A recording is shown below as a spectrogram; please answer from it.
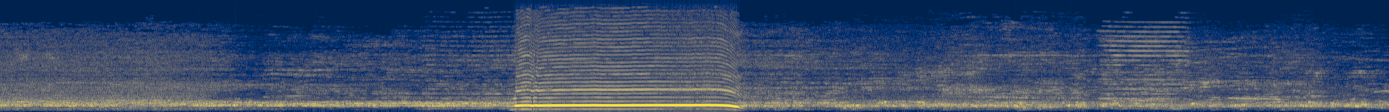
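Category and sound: crowd, audience shouting and cheering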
